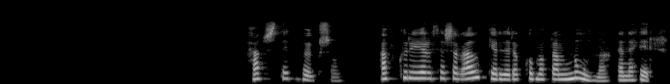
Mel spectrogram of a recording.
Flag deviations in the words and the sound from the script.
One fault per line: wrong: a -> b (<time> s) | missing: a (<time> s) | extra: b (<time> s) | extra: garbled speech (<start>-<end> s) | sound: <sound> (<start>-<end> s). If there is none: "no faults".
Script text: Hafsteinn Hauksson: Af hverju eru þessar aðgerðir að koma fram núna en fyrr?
no faults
